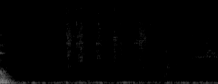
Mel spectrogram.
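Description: Faint, scattered soft clicks and rustles of fingers picking at food on a plate.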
